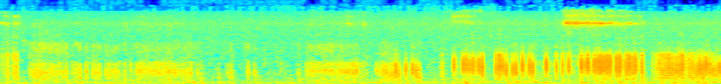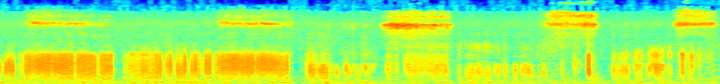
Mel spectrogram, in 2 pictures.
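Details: Ten, a long-haired male Munchkin cat nearly one year old, purring and snoring. A low, continuous rumbling purr runs throughout, and airy breathing swells roughly every two seconds with brief hissy snorts on the in-breaths.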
